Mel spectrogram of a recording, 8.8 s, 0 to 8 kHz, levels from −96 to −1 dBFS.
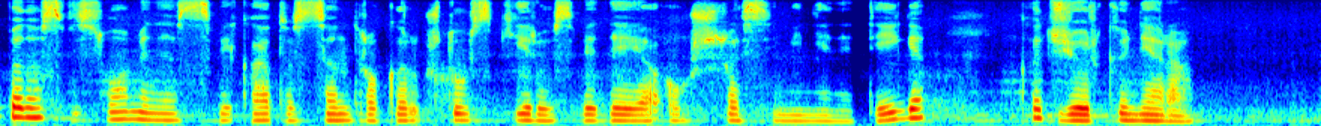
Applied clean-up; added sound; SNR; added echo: neural separator model SepFormer DNS4.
